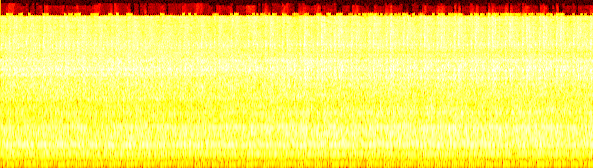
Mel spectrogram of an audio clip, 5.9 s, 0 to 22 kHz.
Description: Its a 2013 STI barnd new with only 1500 miles on the clock. This is my first Subaru and i know they tend to be a bit noisy im just woundering if this is noraml for this engine.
